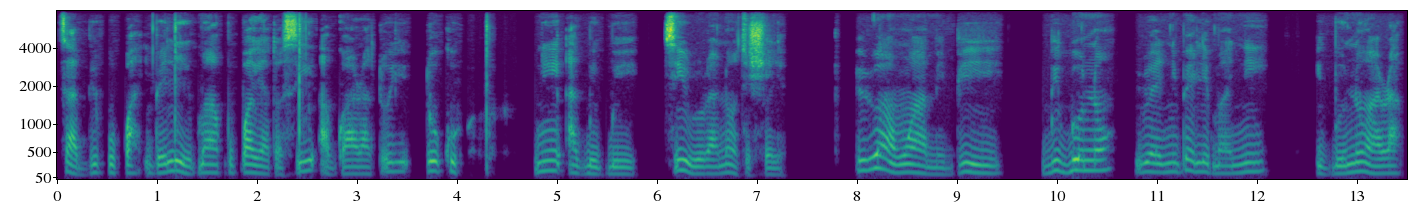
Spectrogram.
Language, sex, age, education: Yoruba, female, 30-45, tertiary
